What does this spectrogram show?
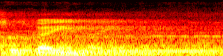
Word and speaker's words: سکینہ: سیدہ میں عرف عام کا لفظ استعمال کروں گا، تلفظ بتا دوں. سکینہ، سیدہ سکینہ، سیدہ سکینہ.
